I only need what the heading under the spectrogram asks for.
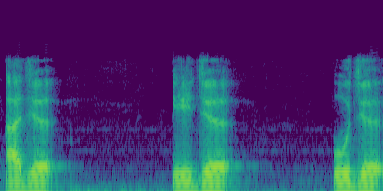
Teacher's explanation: زبان کا جو درمیانہ حصہ ہے جب تالو کے ساتھ اوپر چمٹتا ہے، ملتا ہے، تو وہاں سے جیم ادا ہوتی ہے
